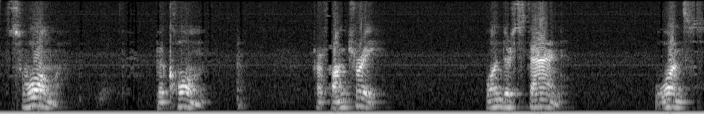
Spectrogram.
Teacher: There is a slight nasality to the Irish brogue.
